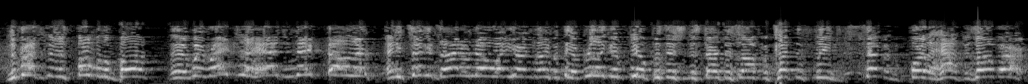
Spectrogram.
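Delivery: high, loud, rushed shouting; barely holding it together; thrilled play-by-play yell; excited recap. Real, not acted. Excited recap after fumble.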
